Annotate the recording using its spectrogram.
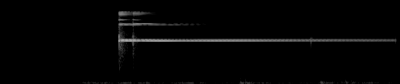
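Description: Silence, then a single high bell-like ding about a second in, its brighter overtones dying quickly while one clear tone rings on and slowly fades.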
